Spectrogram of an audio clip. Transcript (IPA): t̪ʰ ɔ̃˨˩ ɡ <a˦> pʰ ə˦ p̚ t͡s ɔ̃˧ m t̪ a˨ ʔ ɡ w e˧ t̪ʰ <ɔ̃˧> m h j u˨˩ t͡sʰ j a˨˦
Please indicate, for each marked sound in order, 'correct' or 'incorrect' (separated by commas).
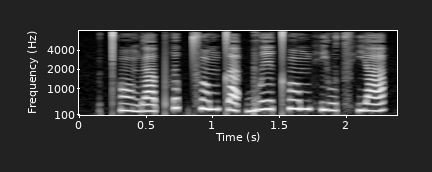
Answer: incorrect, correct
